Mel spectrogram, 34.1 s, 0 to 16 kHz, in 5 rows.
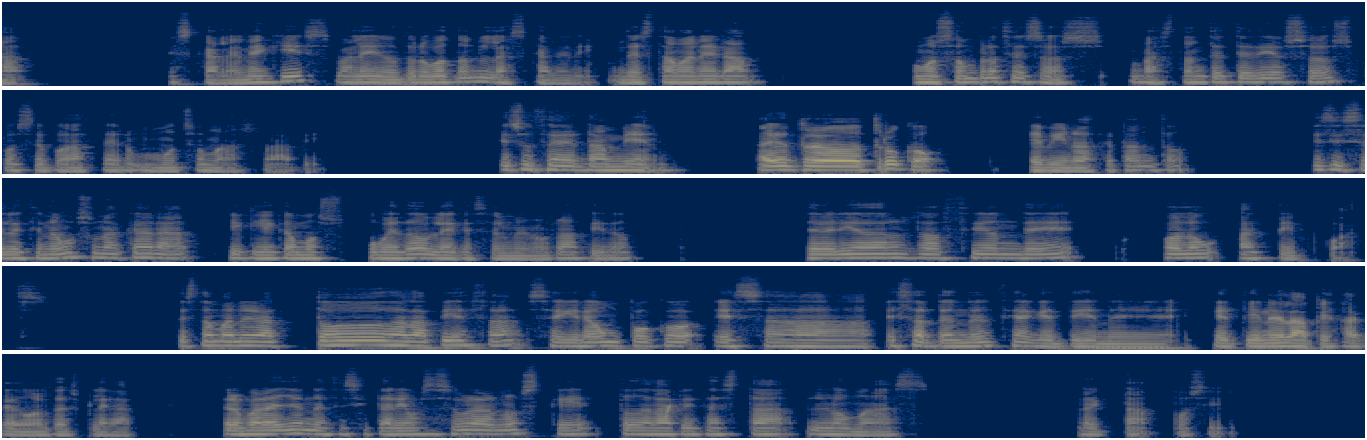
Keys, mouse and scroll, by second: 0.9 s, 2.2 s, 3.1-4.2 scroll down 3, 4.2-6.0 alt+shift+right drag, 6.0 s, 7.3 right click, 8.2 s, 9.0 right click, 10.0 s, 13.4-14.1 drag, 14.1-20.6 right drag, 25.8 ctrl+z, 32.6-32.9 drag, 32.9 right click, 33.6-34.0 alt+shift+right drag.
